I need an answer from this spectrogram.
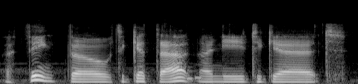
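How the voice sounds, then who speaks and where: A game streamer whose nose is stuffed up from allergies mutters to himself, thinking aloud as he plays a multiplayer strategy game in casual commentary. His medium-pitched voice moves slowly. The audio has its highs cut off, with slight background noise.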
